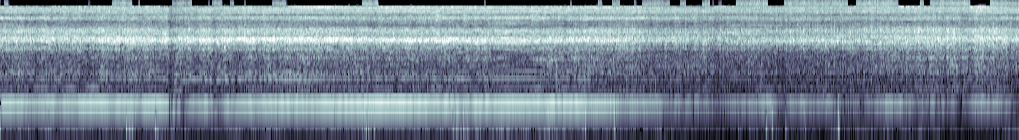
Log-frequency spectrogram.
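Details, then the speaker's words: HO-scale model monorail, only one car powered and not the front one, attempting a full loop: steady motor hum holds while labouring, then sags and fades as it stalls just short of a circuit; too little pulling power. "if only had another locomotive that I could send down the line to rescue it when it gets stuck"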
